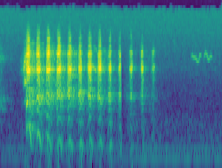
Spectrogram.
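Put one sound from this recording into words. A young man laughs loudly in rapid bursts.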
